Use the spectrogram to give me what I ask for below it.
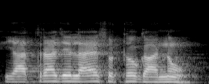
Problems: echo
